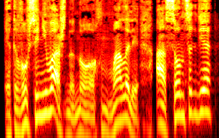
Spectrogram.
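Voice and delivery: bright-eyed lad answering the helpline; cheerful young technician. A narrator's reading. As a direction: play an upbeat young support worker. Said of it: "молодой и жизнерадостный".

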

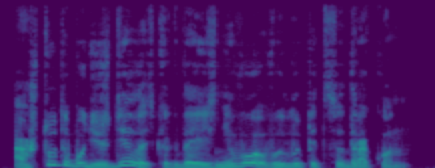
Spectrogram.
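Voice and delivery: put-on high girl's question; inquiring girl. A narrator's reading. Hermione asks about the hatching dragon, high inquiry. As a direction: ask pointedly in a high voice. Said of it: "поинтересовалась Гермиона".

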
